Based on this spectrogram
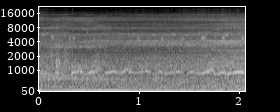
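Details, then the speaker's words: Mercedes R129 SL500 V8 idling, runs rough until warm: low rumble with thin wavering whistle; spray test checks for a suspected vacuum leak at air intake hoses causing rough idle. "all right guys so that's how you um can help double check and knock down some of this misfiring and roughness and idle for these vehicles"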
